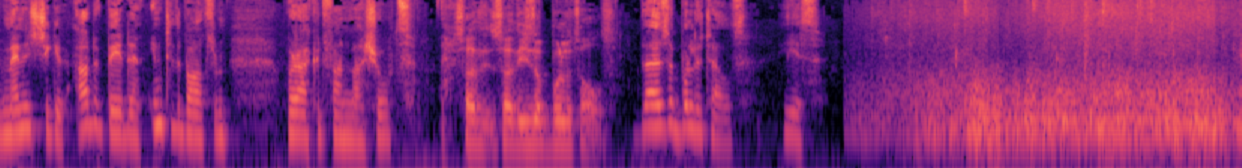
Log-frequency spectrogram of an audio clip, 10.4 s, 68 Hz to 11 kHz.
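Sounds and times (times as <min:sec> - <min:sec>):
speech: 0:00.0 - 0:07.7
deep rolling rumble of thunder: 0:07.1 - 0:10.3
steady downpour of rain on parched farmland: 0:07.1 - 0:10.3.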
